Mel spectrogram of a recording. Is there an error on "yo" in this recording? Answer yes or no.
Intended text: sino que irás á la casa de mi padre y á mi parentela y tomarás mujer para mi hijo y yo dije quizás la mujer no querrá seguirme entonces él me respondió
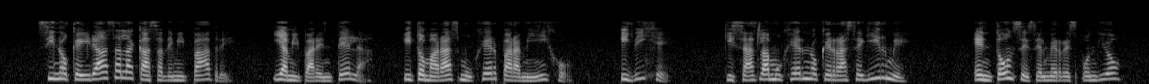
yes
